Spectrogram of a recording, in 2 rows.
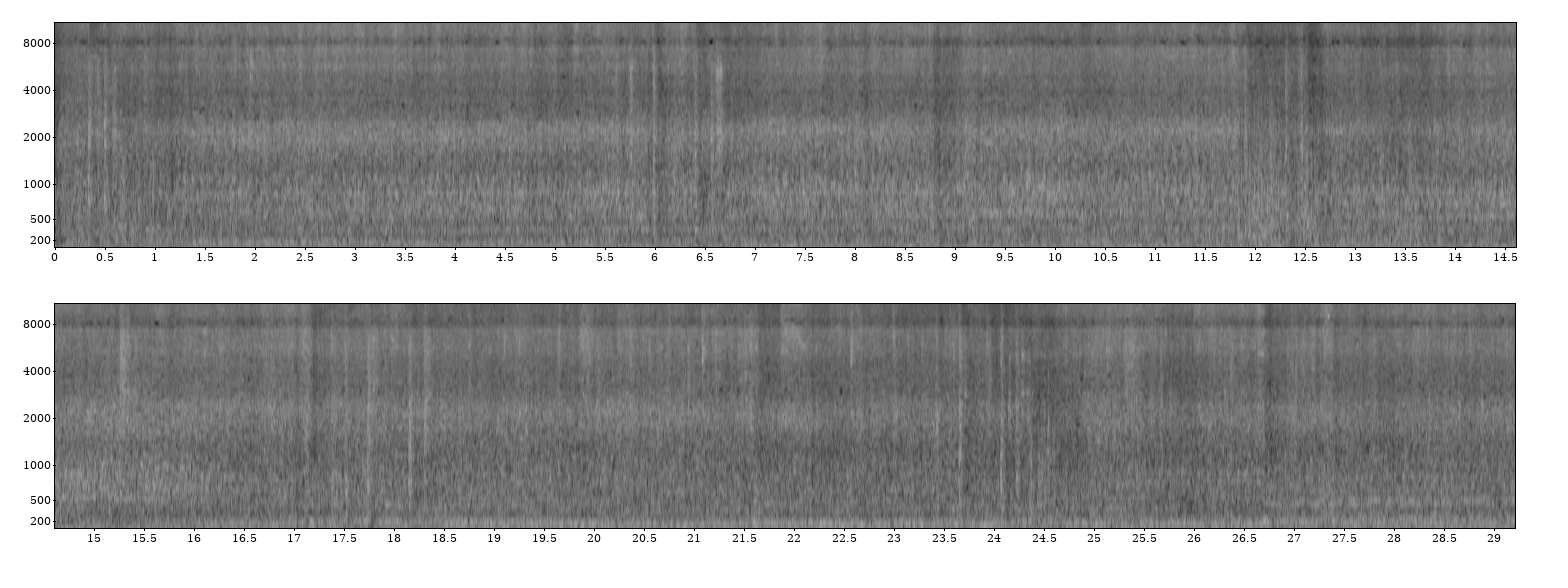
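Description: Narrow-gauge steam train running, heard close to HSB steam locomotive 99 7240-7: a steady rolling and running noise of the wheels on the track.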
